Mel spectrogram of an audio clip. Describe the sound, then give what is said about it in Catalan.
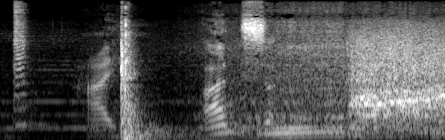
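A heavy thud as a man shuts a woman inside a car's trunk, then the car engine cranks and rises in pitch before settling into a steady roar as the vehicle pulls away. “Ella intenta desempallegar-se'n, però l'home és prou hàbil per entaforar-la dins el maleter i arrenca el cotxe.”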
